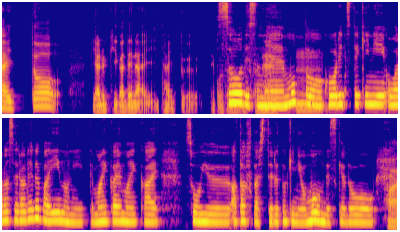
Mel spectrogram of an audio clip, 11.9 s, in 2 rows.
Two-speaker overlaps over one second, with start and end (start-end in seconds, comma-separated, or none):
3.2-4.9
